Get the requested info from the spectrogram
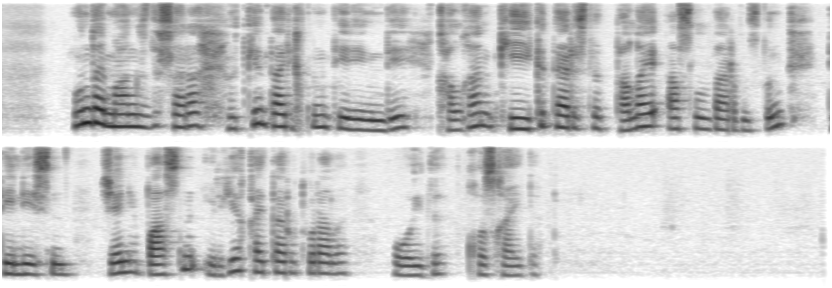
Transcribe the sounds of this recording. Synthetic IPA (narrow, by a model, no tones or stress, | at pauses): mʊnd̪ɑjmɑɴəzd̪əʃɑɾɑwɵt̪kʲe̞nt̪ʰɑɾiχt̪əɴt̪ʰe̞ɾe̞ɡʲɪnd̪e̞qʰɑlˠʁɑŋkʲʰe̞jɪkʲɪt̪ʰæɾɪsd̪ɪt̪ʰɑlˠɑjʔɑsəlˠd̪ɑɾəməzd̪əɴd̪̥e̞ne̞sɪn | ʒ̥æne̞bɑsəne̞lɡʲe̞qʰɑjt̪ɑɾut̪ʰuɾɑlˠə | wo̞jd̪əqʰo̞zʁɑjd̪ə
